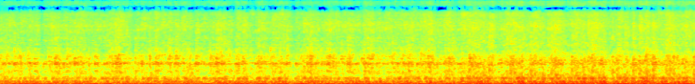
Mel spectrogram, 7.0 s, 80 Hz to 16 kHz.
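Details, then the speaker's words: LS-swapped 4x4 Cadillac burnout car after swapping two backwards-plugged coil wires: deep, even V8 rumble at steady idle with no misses, ticks or knocks; runs smoothly, though alternator not charging and transmission crossmember bolts not yet installed. "yeah it does it sounds really really nice love to see you can't ask for much more than that"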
